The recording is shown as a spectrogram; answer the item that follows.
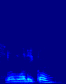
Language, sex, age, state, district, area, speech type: Kashmiri, male, 18-30, Jammu and Kashmir, Bandipora, urban, conversation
